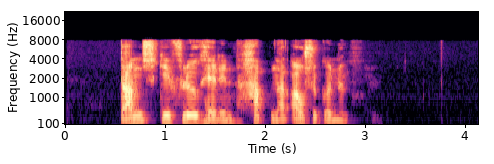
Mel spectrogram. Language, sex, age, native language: Icelandic, male, 20-29, Icelandic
